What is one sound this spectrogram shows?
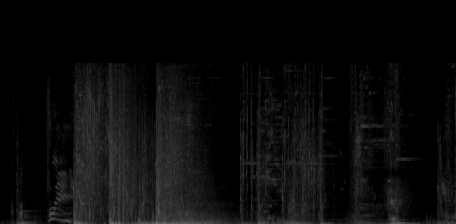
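Magical game sound effects whoosh and chime as cards are played.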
